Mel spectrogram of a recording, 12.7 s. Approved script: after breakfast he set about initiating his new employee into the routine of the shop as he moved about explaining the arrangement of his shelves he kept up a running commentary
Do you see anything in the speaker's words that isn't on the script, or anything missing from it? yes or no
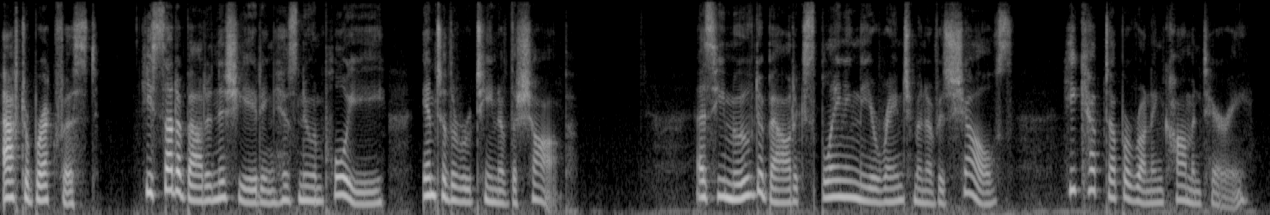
no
